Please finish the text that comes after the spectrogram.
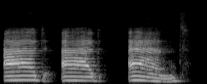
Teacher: The thing that's different with the short a sound is that we nasalize this sound when it's got a nasal sound after it. We when we have the word a d, we don't say it the same as we say add.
